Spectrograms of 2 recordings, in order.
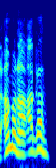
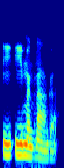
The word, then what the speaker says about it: Imanaga: Not only is it Amanaga? I mean, is that how we say his name? Yes, it's Imanaga.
